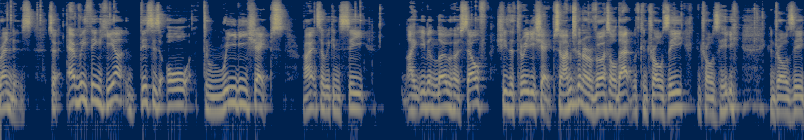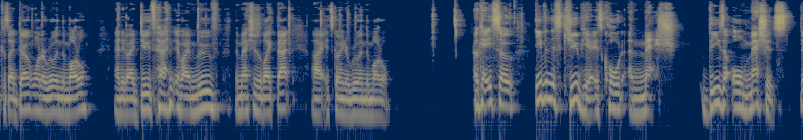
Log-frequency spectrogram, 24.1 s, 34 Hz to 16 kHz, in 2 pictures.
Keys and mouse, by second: 0.5 click, 1.0 g, 3.1-4.7 middle drag, 5.3 click, 5.6 g, 10.1 ctrl+z, 10.9 ctrl+z, 12.2 ctrl+z, 13.4 ctrl+z, 14.7 ctrl+z, 15.9 ctrl+z, 16.9-17.2 middle drag, 18.1 ctrl+z.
